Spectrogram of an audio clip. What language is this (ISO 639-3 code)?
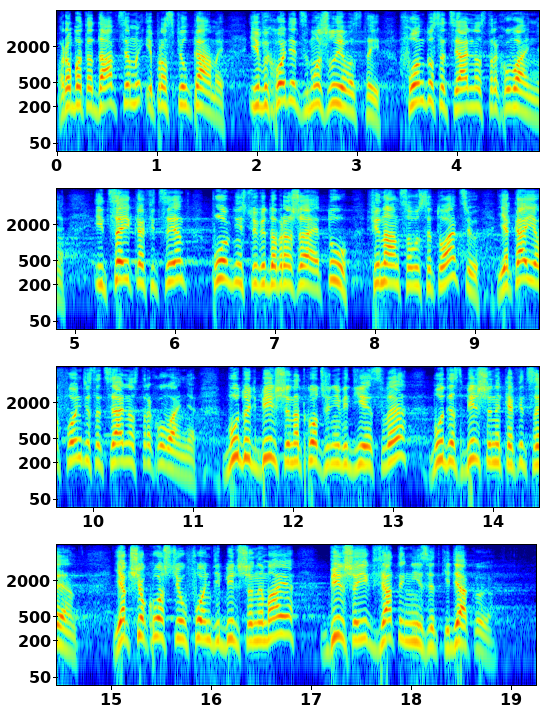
ukr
